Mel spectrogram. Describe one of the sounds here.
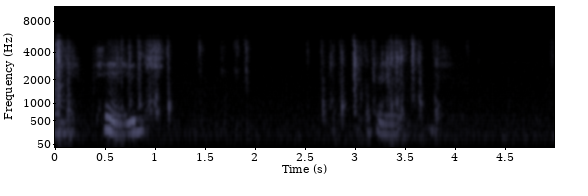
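A young woman speaks quietly and close to a microphone.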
